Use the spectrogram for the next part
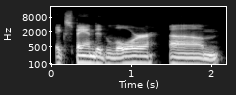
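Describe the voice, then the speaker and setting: Male podcast co-host, medium pitch, casual conversational read, thoughtful and a little hesitant in phrasing. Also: fairly even intonation, drawn-out words, a crowd in the background. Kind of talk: casual chat.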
